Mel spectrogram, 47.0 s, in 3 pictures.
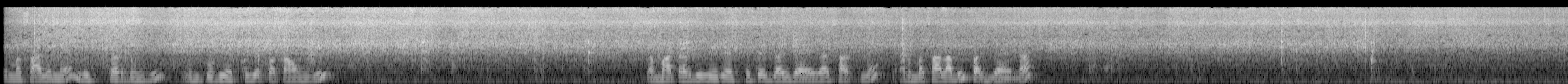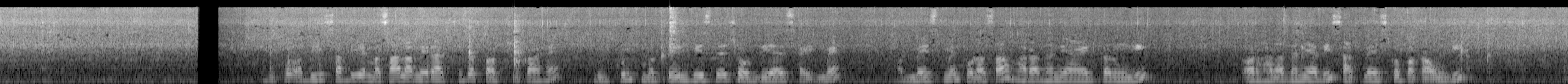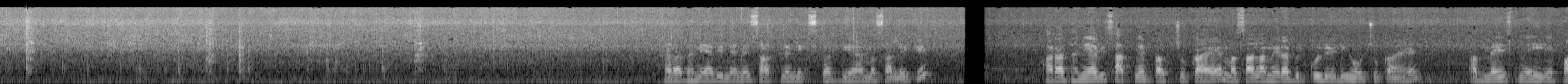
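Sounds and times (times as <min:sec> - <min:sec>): masala sizzling in oil: 0:00.0 - 0:47.0
spoon scraping a pan: 0:10.9 - 0:12.0, 0:34.5 - 0:35.9.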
